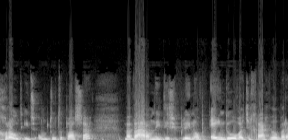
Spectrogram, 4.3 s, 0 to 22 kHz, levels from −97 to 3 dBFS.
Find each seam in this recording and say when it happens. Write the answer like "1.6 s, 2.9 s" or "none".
none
